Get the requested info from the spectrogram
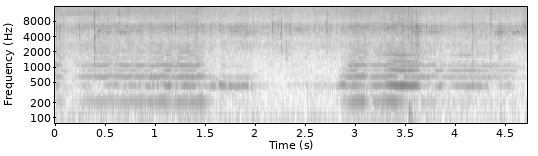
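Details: Bumblebee visiting wild flowers where around forty bees have fed every day for a couple of weeks; two close, loud humming passes with a steady low pitch, each lasting about one and a half seconds.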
